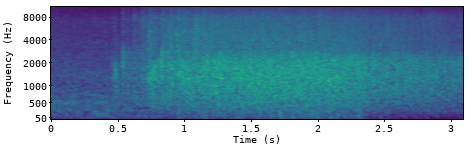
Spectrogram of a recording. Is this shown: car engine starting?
no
